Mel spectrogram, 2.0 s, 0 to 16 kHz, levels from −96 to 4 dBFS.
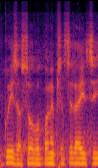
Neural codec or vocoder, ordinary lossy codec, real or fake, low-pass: autoencoder, 48 kHz, 32 numbers a frame, DAC-VAE, trained on Japanese speech; Opus, 24 kbps; fake; 14.4 kHz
